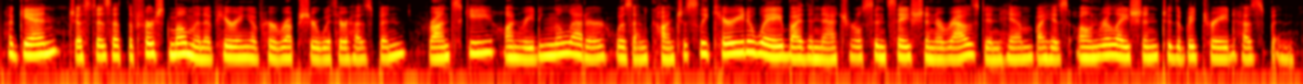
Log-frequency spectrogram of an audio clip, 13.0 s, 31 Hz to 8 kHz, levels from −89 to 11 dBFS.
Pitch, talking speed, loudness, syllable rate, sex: 190 Hz, 180 wpm, -18 LUFS, 5.1 syllables/s, female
